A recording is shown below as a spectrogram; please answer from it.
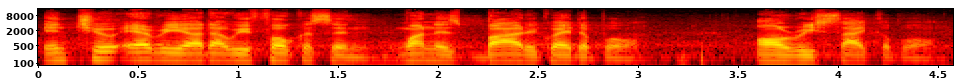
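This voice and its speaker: A man's voice: medium pitch, expressive, brisk. A man giving a live business presentation in informal, simple English. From Vietnam and New Zealand. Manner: informal, simple non-native English phrasing. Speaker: company founder, presenter. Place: seminar stage at a trade fair. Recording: noticeable ambient background noise.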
